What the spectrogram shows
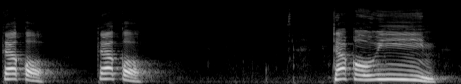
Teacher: Мягкий и твердый. Каф, твердый звук, плюс еще правило калькаля.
